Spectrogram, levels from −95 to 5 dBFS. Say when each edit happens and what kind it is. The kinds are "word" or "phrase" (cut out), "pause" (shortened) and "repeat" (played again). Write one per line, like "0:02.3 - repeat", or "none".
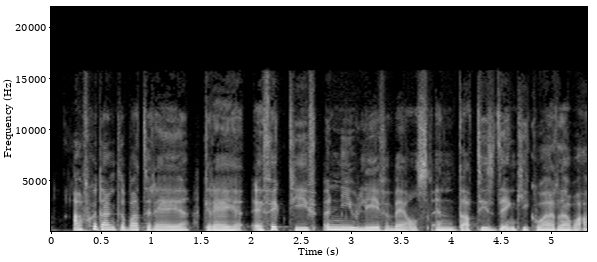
0:01.5 - pause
